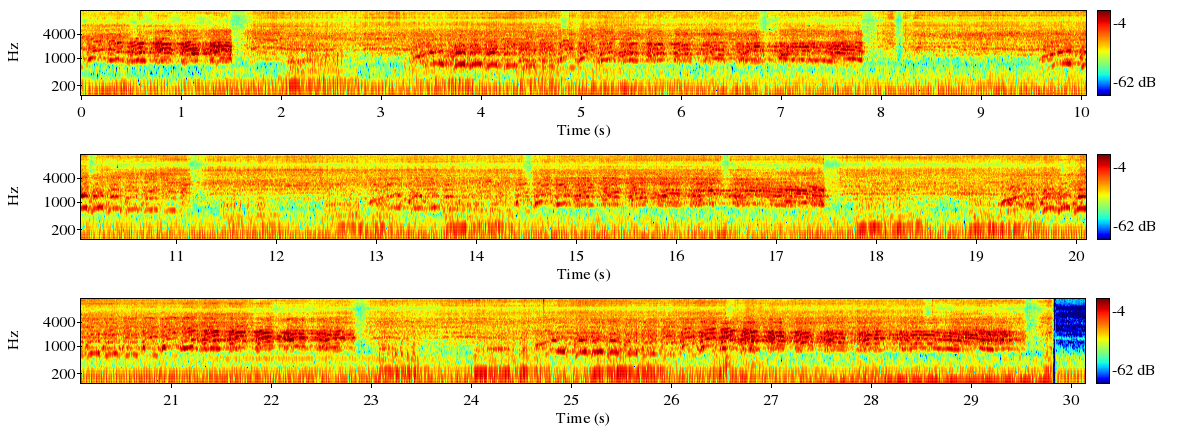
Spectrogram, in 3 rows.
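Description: A spooky witch sound file of cackling laughter, played from the LEGO Mindstorms EV3 brick's speaker, repeating in bouts every few seconds.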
